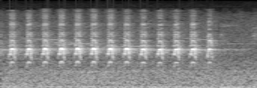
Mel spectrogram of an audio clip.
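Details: Red-shafted Northern Flicker (Colaptes auratus cafer) singing on a west coast morning in British Columbia: a rapid, steady run of about fourteen loud, ringing wik notes, roughly six a second, over faint hiss.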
